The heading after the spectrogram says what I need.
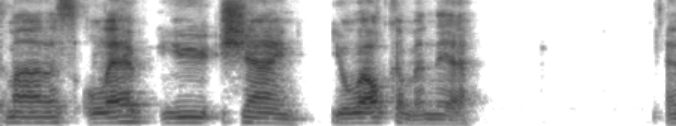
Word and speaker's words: Labuschagne: Of course, depends on whereabouts you're from, whether you are saying it with the Afrikaans accent or whether you are going with the way that he has decided to pronounce it.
